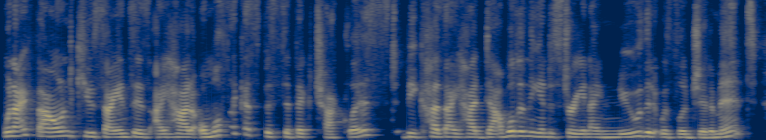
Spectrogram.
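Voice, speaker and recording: A woman's voice: medium pitch, normal speed, hardly any pauses, a bit bright. Woman, 30s, bubbly, laughs a lot, strained voice, video call, home room. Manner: bubbly, chatty, laughs often. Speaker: business presenter.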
